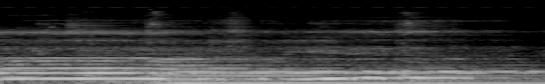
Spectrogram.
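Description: Live worship band playing a soft, sustained passage of a song: held notes, with a low bass note coming in about half a second in, and no clear drum hits.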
